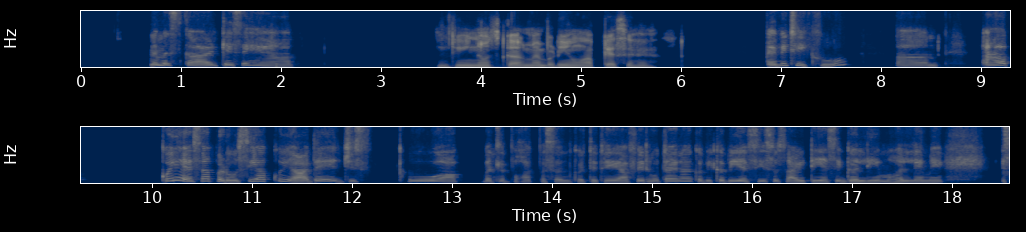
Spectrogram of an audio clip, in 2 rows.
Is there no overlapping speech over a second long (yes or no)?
yes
